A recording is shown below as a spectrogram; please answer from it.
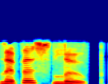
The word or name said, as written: Lippes loop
